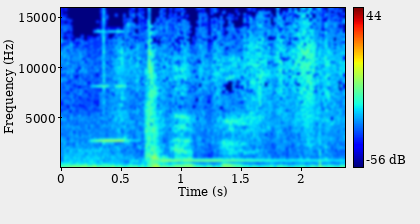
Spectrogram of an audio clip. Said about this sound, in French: Je pense que c'est mon tram.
